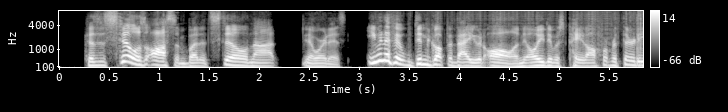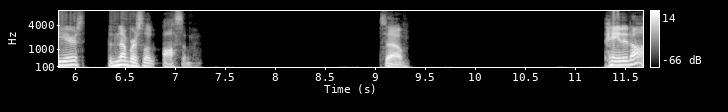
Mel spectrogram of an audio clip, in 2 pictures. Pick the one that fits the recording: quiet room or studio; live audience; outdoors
live audience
